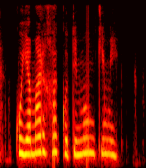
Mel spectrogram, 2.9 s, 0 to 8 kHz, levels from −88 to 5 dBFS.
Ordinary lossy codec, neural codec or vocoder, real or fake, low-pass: MP3, 64 kbps; none; real; 7.2 kHz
